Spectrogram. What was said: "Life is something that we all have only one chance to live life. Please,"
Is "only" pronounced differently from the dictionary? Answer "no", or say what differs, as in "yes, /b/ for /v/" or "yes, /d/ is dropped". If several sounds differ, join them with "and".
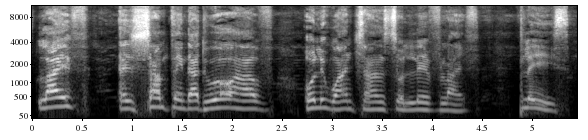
no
